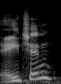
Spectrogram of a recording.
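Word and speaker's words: Achane: He was on here with Bronny, and he said it's A-Chain, and now it's A-Chain.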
